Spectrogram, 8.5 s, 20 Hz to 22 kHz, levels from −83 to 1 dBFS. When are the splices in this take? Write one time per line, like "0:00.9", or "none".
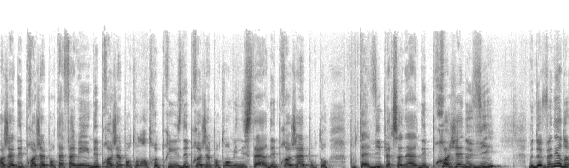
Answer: none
